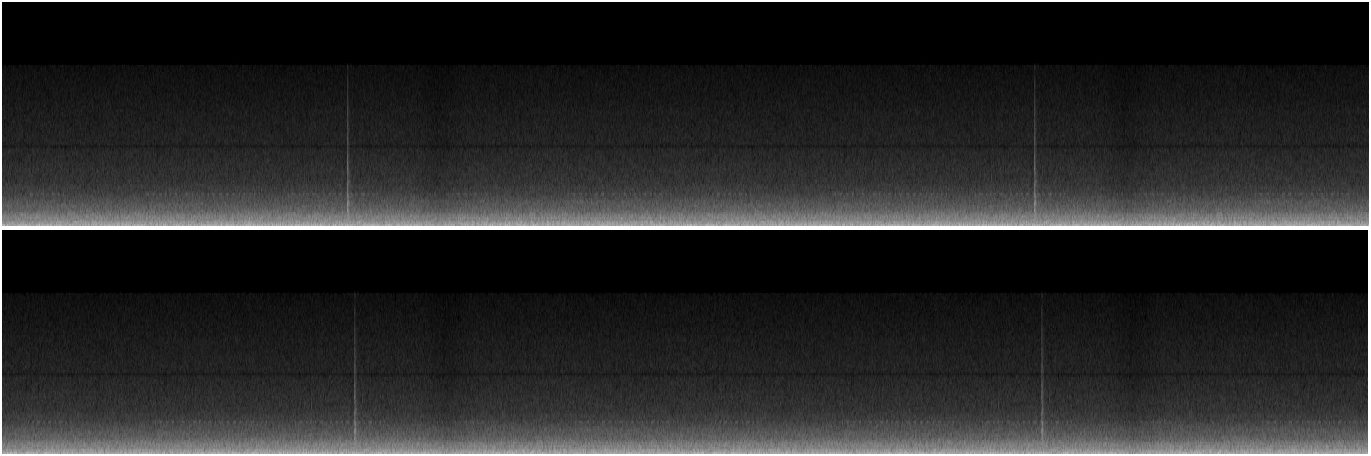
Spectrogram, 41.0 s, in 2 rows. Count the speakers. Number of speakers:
0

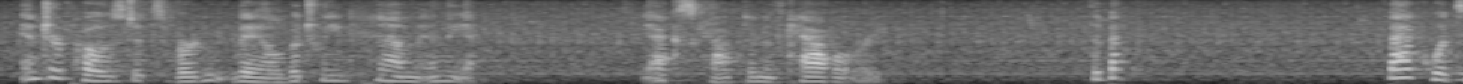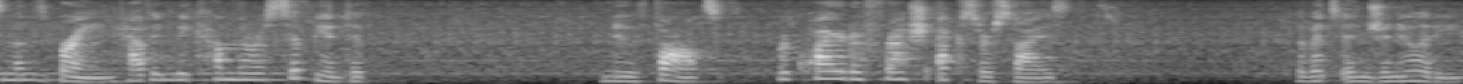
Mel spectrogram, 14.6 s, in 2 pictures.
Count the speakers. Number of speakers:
1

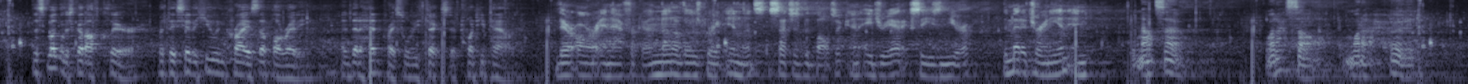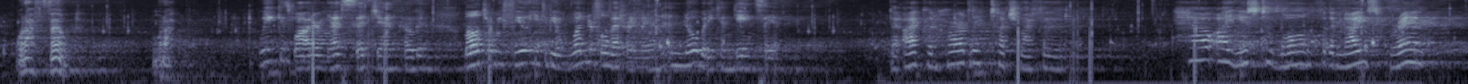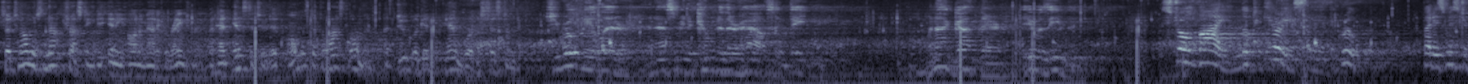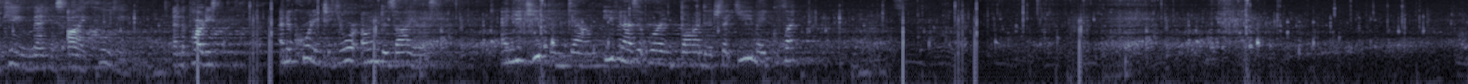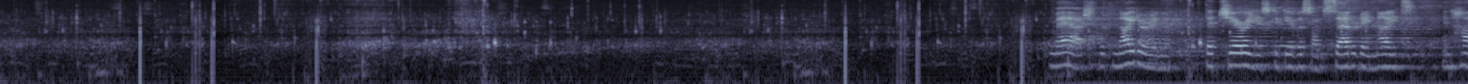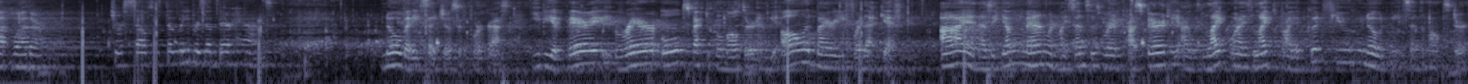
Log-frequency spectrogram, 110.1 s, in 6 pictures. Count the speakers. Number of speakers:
10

